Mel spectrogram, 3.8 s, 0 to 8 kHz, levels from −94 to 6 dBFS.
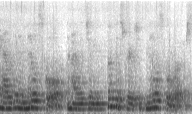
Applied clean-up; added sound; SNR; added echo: neural separator model SepFormer DNS4.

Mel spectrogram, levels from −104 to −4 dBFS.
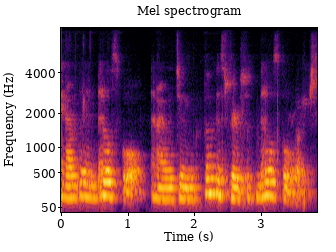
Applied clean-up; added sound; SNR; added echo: neural mask model DeepFilterNet 3.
